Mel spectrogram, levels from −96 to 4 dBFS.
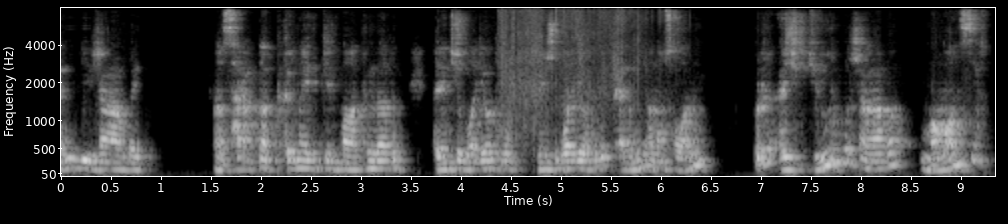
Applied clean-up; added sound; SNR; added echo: neural separator model SepFormer DNS4.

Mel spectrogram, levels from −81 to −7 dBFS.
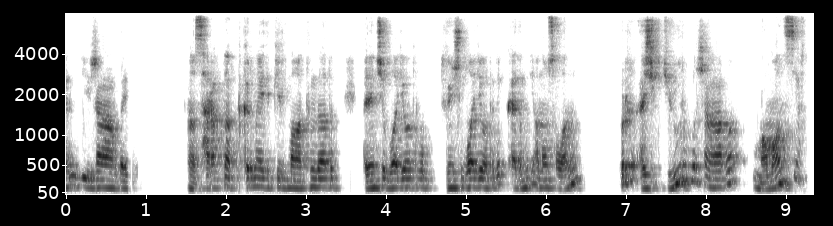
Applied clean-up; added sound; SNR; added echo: none; none; none; none.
